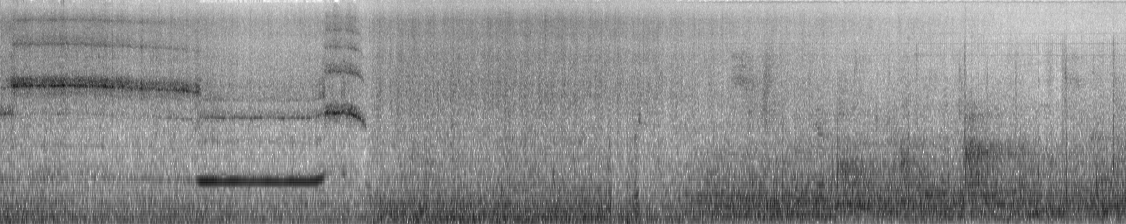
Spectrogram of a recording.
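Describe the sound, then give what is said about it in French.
A train arrives at a station, opening with sustained high squealing tones that step in pitch for the first few seconds, then giving way to a broad, steady rumble and rushing noise. “le train est arrivé.”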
